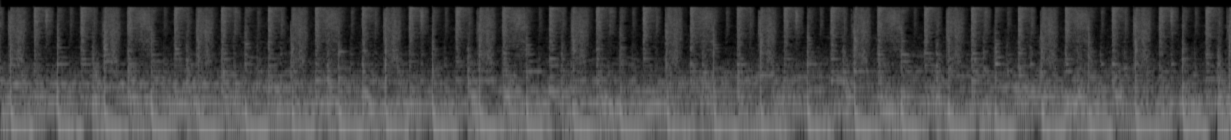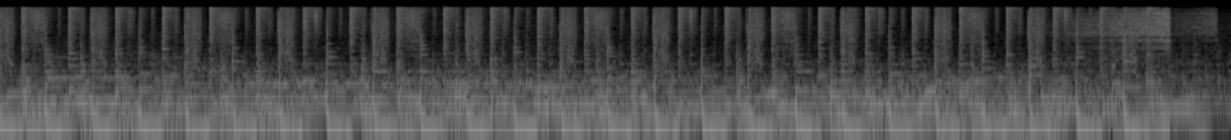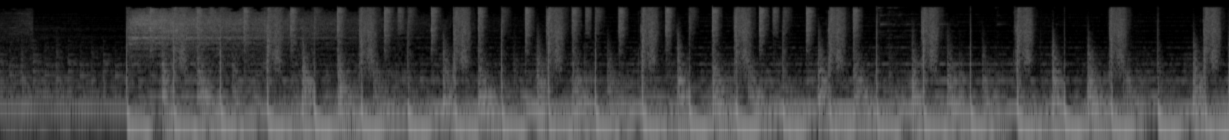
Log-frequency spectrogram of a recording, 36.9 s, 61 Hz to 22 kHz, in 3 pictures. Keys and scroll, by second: 2.0 ctrl+z, 9.7 ctrl+z.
